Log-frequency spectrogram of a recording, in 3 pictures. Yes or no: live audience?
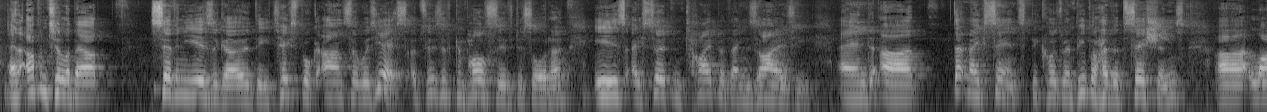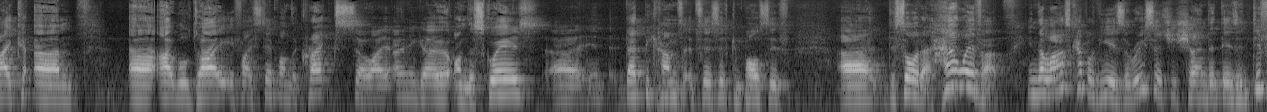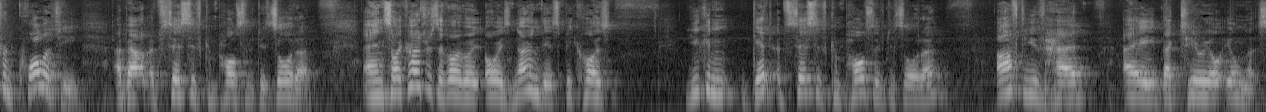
yes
